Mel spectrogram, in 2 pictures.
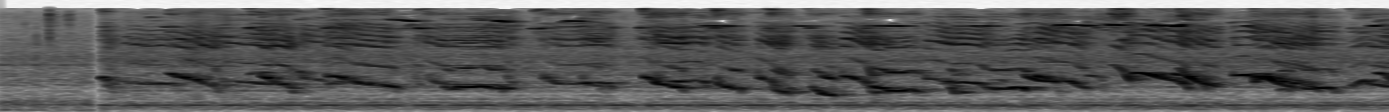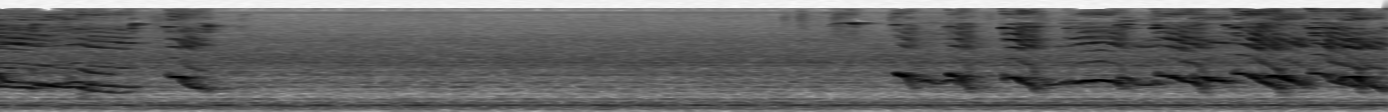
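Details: Male Pomsky puppies, five weeks old, from Winter and Dash's litter, whimpering in a rapid chorus of high, wavering squeals, several pups at once, pausing around eight seconds before resuming; a steady low hum runs underneath.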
